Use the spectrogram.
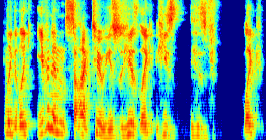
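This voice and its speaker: A young man hosting a casual film podcast, rambling in halting bursts packed with filler words. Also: high voice, lively intonation. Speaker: podcast host.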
